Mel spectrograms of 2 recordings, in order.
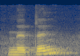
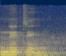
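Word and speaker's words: knitting: टी आई एन जी नेटिंग डल इसमें friends के silent होता है प्रोनंसिएशन होता है नेटिंग नेटिंग needles okay number six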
